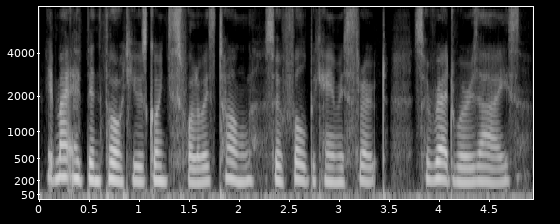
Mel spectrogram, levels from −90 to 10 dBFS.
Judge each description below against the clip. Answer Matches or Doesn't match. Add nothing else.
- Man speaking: Doesn't match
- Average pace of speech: Doesn't match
